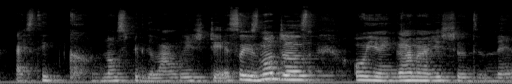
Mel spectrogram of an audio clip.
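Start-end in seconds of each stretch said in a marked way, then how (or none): none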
